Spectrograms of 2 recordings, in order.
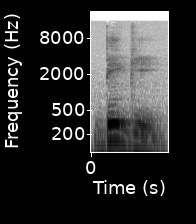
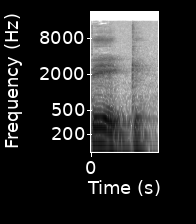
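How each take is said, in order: First: An extra vowel is added after the final g. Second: The word ends cleanly on the g sound. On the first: The speaker calls it wrong. "Some people often have this tendency to say biggie" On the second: The speaker calls it right. "Remember to finish it with the consonant"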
